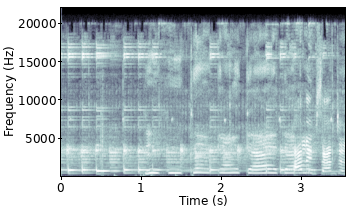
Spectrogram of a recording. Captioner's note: mobile playing loud music; cooing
